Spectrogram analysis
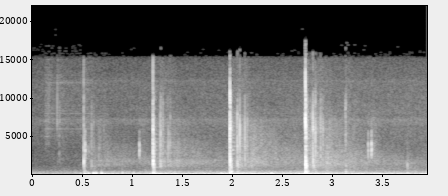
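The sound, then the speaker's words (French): A basketball bounces on a hard floor as a sound to guess in a quiz game, a few sharp, spaced thuds with quieter patter between. “un ballon de basket qui est au sol. Bien vu, oh, bien vu.”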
